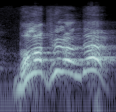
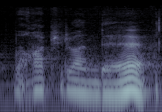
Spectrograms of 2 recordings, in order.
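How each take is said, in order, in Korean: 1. 화가 나고 짜증 난 말투로 말하고 있어요. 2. 차분하고 부드러운 말투로 말하고 있어요.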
